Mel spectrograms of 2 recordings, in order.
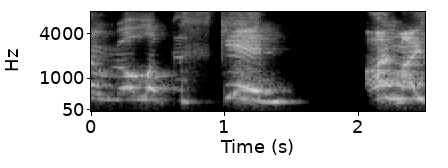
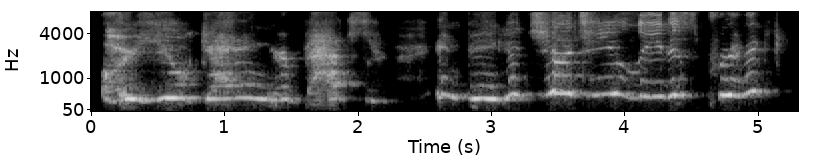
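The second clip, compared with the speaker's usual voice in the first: ordinary talk, nothing marked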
